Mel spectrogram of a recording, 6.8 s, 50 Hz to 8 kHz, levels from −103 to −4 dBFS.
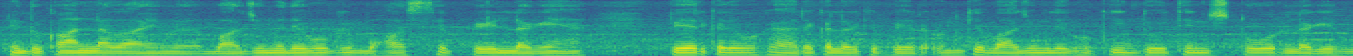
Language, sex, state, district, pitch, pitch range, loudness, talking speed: Hindi, male, Madhya Pradesh, Katni, 110 Hz, 105-115 Hz, -17 LUFS, 275 wpm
